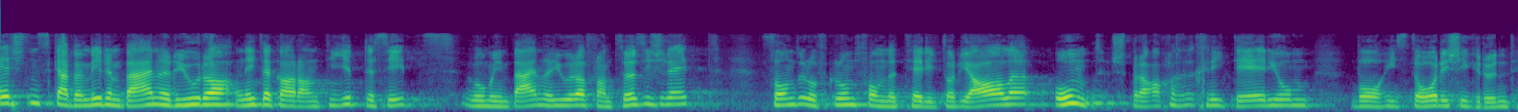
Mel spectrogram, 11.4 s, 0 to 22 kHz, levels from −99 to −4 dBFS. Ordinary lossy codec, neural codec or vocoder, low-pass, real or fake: none; codec, 16 kHz, 4 kbps, FunCodec, trained on LibriTTS, 50 frames a second; 7.2 kHz; fake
